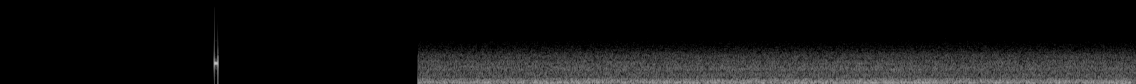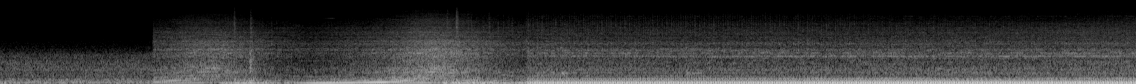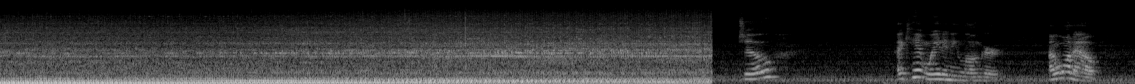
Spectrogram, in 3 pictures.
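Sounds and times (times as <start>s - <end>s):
car engine revving: 12.9s - 29.9s.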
